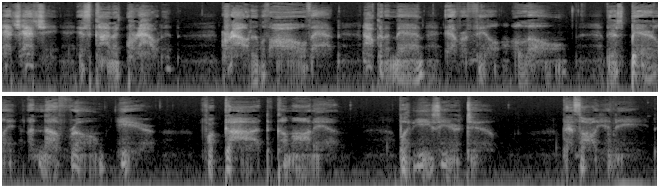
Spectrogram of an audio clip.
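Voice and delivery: soft whisper, spoken close. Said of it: "I'll whisper this to you".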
